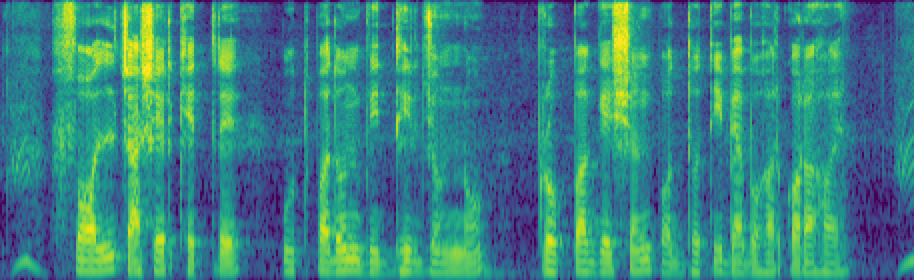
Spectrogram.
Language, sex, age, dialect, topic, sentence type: Bengali, male, 25-30, Standard Colloquial, agriculture, statement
